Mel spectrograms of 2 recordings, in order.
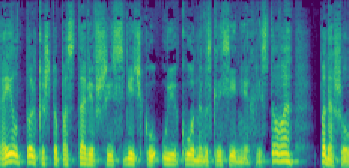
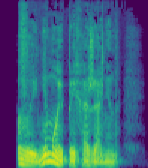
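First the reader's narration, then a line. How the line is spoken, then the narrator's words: Gentle. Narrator (Russian): мягко сказал отец Иоанн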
